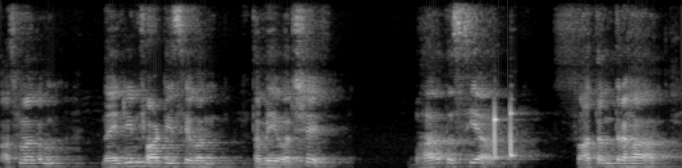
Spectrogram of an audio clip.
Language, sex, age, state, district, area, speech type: Sanskrit, male, 30-45, Telangana, Hyderabad, urban, spontaneous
